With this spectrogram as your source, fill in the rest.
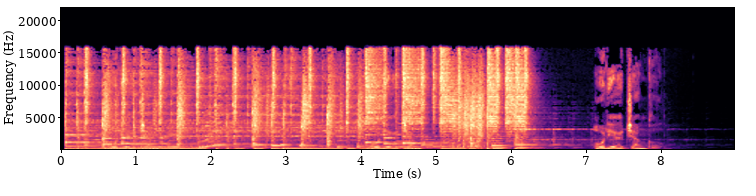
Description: a bright flash logo

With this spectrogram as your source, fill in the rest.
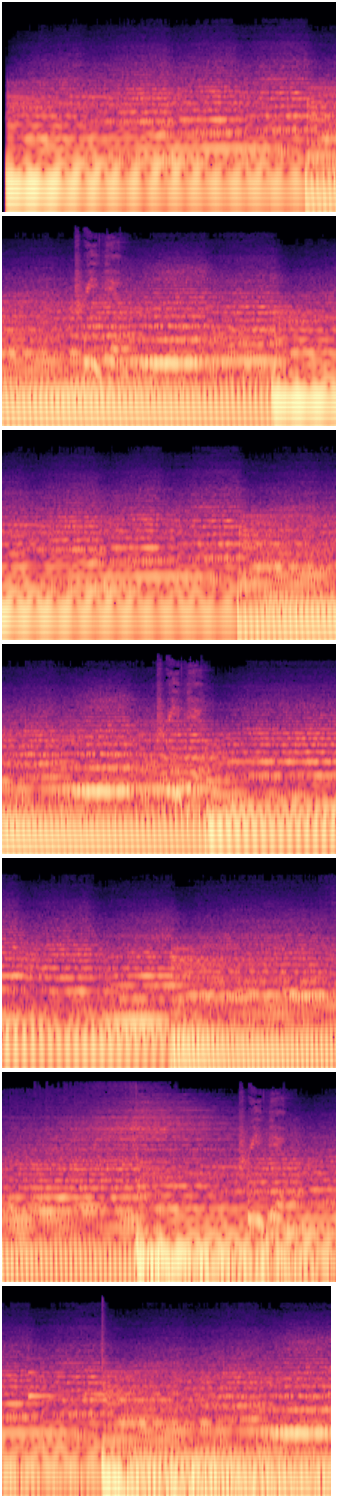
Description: calm and cinematic

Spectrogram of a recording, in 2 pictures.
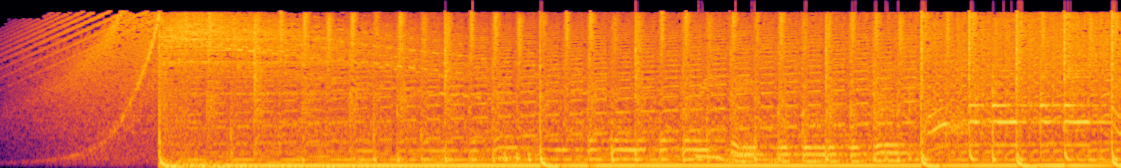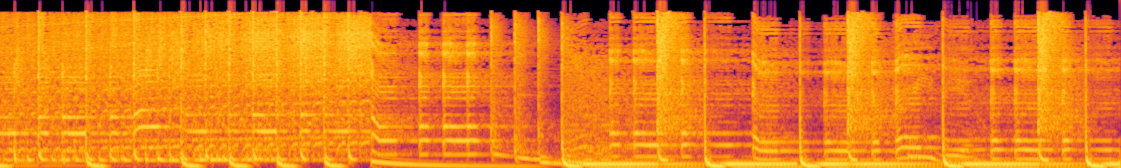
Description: trap commercial background

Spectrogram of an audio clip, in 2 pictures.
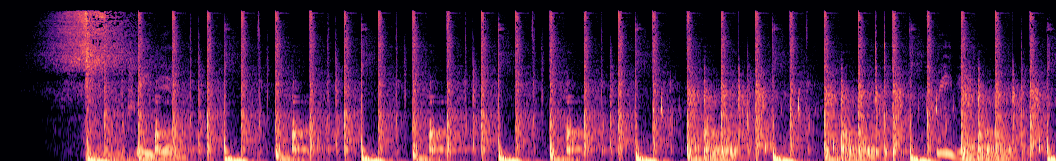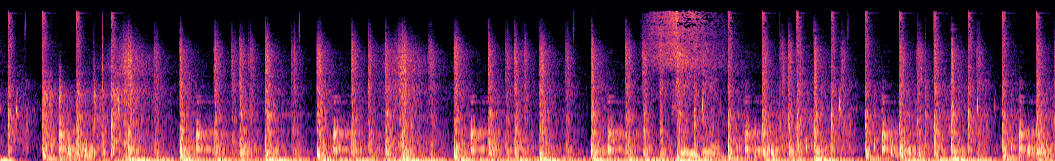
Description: action industrial percussion

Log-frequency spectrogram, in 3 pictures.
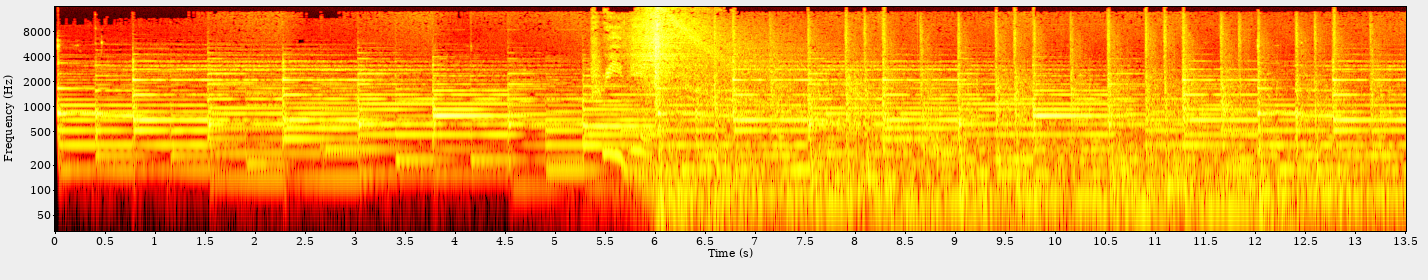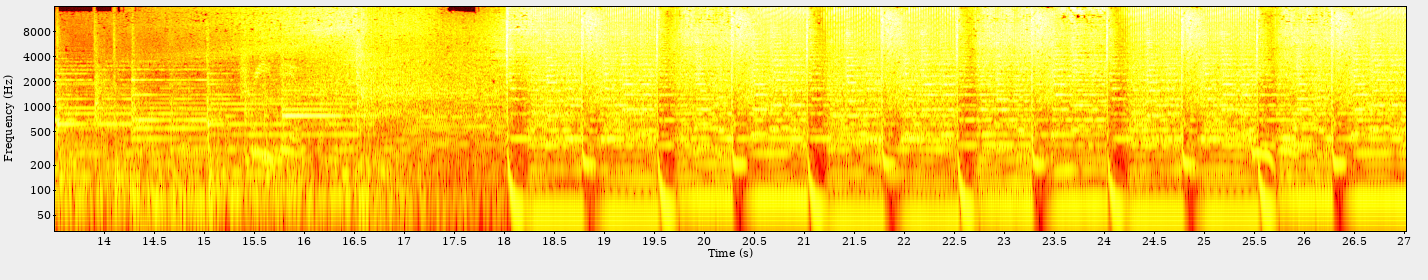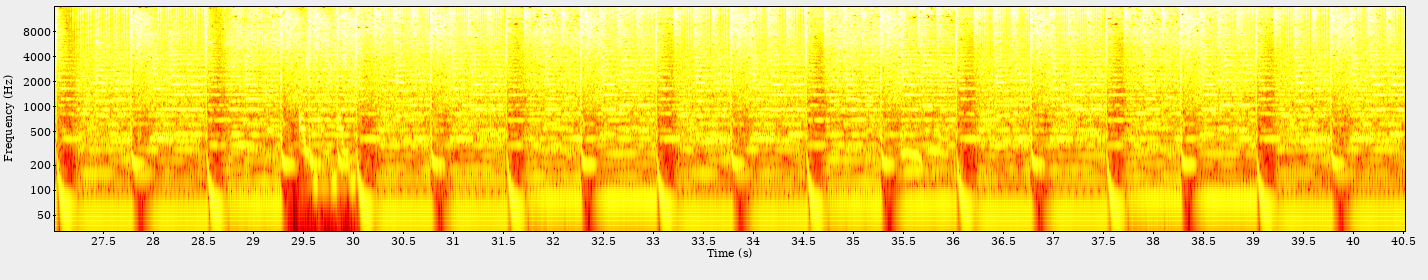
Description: hybrid epic dubstep

